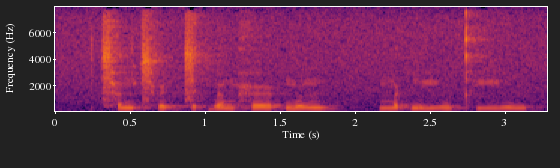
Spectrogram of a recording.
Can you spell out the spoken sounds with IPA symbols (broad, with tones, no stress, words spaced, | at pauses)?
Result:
t͡sʰɐ˨ŋt͡sʰɵ˨˥t̚ t͡sɐ˨˥k̚wɐ˨˧mhœː˨˥k̚mʊ˥ŋ | mɐ˧k̚miː˨˥wkʰiː˧w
